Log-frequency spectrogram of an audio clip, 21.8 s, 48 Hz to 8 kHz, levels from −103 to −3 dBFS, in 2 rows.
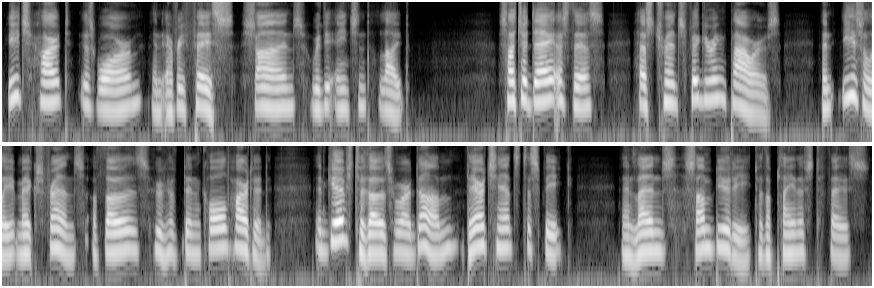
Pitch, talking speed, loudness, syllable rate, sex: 175 Hz, 140 wpm, -21 LUFS, 3.9 syllables/s, male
